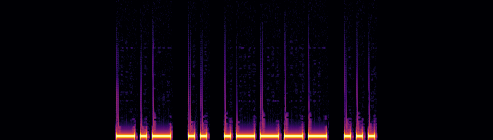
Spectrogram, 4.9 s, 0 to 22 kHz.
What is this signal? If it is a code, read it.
Morse code, heard as a keyed tone, about 20 wpm, 700 Hz. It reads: KI1S
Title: USA Call Signs - 3x Character Spacing - 20wpm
